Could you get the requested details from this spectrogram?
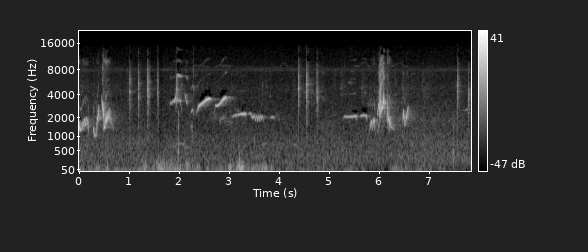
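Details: White-rumped shama in a protected forest giving scattered sharp clicks and short whistled phrases, including clear level whistles and a rising slurred note, with quiet gaps between bursts.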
